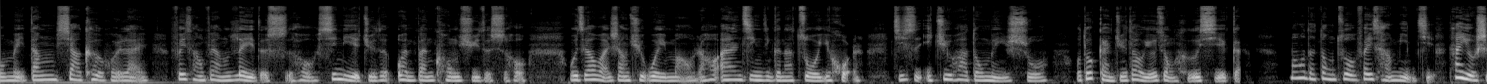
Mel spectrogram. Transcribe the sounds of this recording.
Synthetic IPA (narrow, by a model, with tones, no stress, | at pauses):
me˨˩ɪt̪ɑ˥ŋɕja˥˧kʰɤ˥˧xwe˧˥ɪla˧˥ɪ | fe˥ɪʈ͡ʂʰɑ˧˥ŋfe˥ɪɑ˧˥ŋle˥˩ɪd̪ə˩ʂɻ̩˧˥xo˥˧ʊɕi˥nli˨˥jɛ˨˩t͡ɕɥɛ˧˥d̪ə˧wa˥˧npa˥nkʰʊ˥ŋɕy˥d̪ə˨ʂɻ̩˧˥xo˥˩ʊ | wɔ˨˩ʈ͡ʂ̩˨˩jɑ˥˩wa˨˩nʂɑ˥˧ŋt͡ɕʰy˥˧we˥˧ɪmɑ˥ʊɻa˧˥nxo˥˧ʊʔa˥na˥nt͡ɕi˥˧ŋt͡ɕi˥˧ŋkə˥nt̪ʰa˥t͡swɔ˥˩i˧˥˩xwə̰˨˩t͡ɕi˧˥ʂɻ̩˨˩ʔi˧˥t͡ɕy˥˧xwa˥˩t̪o˥ʊme˧˥ɪʂwɔ˥ | wɔ˨˩t̪o˥ʊka˨˩nt͡ɕɥɛ˧˥t̪ɑ˥˩ʊjo˨˩i˥ʈ͡ʂʊ˨˩ŋxɤ˧˥ɕjɛ˧˥ka̰˨˩n | mɑ˥ʊd̪ə˨t̪ʊ˥˧ŋt͡swɔ˥˩fe˥ɪʈ͡ʂʰɑ˧˥ŋmi˨˥nt͡ɕjɛ̰˨˩˦t̪ʰa˥jo˨˩ʊʂ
